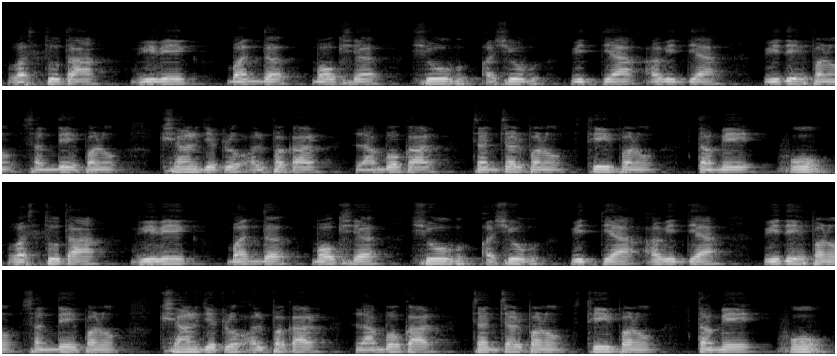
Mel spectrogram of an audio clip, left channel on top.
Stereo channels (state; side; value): normal; both; correlation 0.65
